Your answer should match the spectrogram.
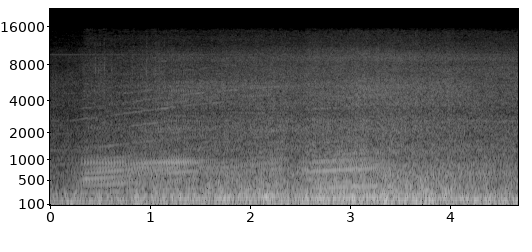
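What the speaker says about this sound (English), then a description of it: "here I am guys on Honda Fireblade SP, clutchless shifting and downshift, clutchless downshift too." Honda Fireblade SP motorcycle engine running steadily with rising rev tones as it shifts up and down without the clutch, a continuous loud ride-along drone that stays even throughout.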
